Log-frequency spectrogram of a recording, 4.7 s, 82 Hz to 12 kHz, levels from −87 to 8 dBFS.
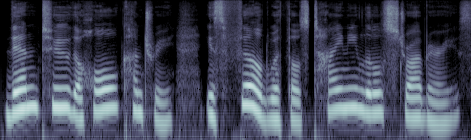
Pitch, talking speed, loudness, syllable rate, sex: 215 Hz, 155 wpm, -17 LUFS, 4.7 syllables/s, female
